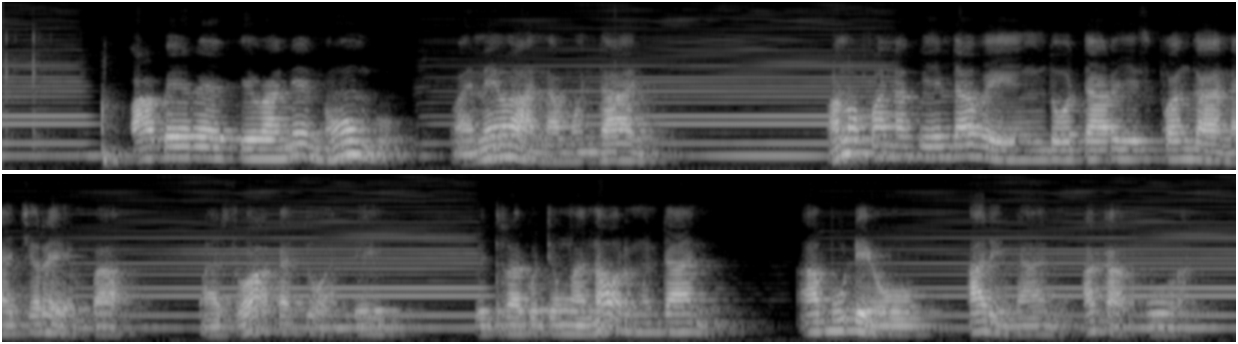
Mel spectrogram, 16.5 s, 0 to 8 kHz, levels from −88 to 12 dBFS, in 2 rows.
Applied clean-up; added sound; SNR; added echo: none; Bowed string instrument; 15 dB; reverberation time 0.5 s.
